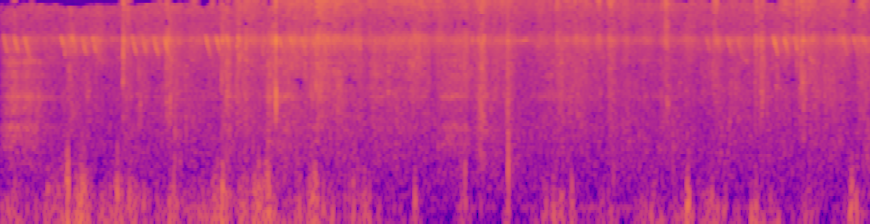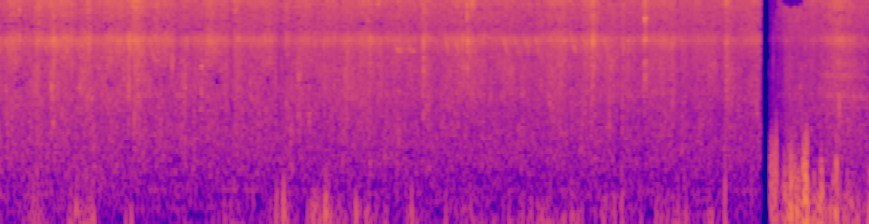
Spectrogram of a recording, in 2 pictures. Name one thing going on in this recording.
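Footsteps crunch and rustle on dry leaves along a path.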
